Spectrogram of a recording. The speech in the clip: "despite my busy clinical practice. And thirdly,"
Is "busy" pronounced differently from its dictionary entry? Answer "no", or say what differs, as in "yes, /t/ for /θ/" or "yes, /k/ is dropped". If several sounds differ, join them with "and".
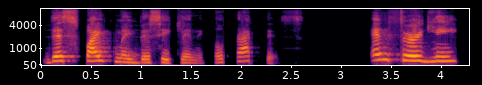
yes, /s/ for /z/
